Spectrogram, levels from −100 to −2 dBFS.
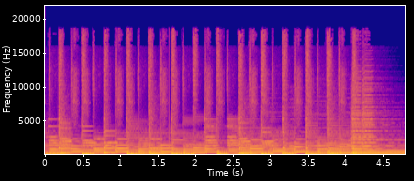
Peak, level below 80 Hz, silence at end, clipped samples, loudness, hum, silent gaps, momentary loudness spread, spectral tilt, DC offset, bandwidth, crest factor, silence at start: -6 dBFS; -26 dBFS; 0 s; under 0.1%; -22 LUFS; none; none; 4 LU; -6 dB/octave; under 0.1%; 19 kHz; 16 dB; 0 s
